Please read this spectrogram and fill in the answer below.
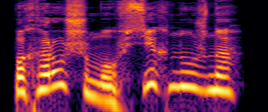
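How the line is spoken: Scoffing snort. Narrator (Russian): хмыкнул Кричко

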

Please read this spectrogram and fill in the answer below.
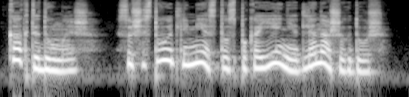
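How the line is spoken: Sighing. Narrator (Russian): вздохнула

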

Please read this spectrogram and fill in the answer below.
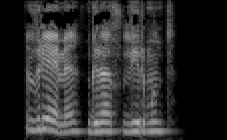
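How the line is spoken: Plain. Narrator (Russian): сказала королева

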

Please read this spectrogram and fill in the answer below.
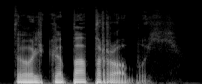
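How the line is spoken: Low growl. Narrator (Russian): понизив голос, прорычал

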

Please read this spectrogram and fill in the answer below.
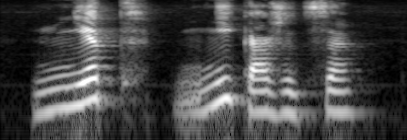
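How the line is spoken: Sharp reply. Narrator (Russian): резко ответил

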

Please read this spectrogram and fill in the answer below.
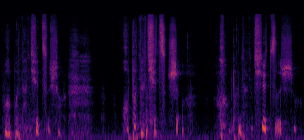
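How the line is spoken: Sobbing, breaking down, repeating. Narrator (Chinese): 李大公哭得悲悲切切，他的精神看上去已经濒于崩溃，只是不停地重复着

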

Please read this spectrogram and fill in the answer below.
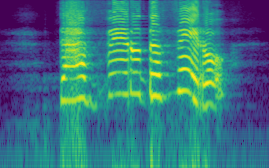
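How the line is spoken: Puppet's joyful shout. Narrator (Italian): gridò il burattino saltando dall'allegrezza

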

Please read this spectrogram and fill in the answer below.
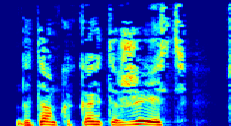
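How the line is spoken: Sobbing. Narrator (Russian): Всхлипнула Джан

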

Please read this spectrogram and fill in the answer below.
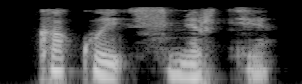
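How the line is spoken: Muttered. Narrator (Russian): пробормотала я

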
